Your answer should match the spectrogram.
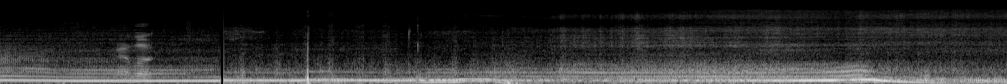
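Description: Outboard jet motors on small aluminum boats running at speed in shallow river water, two engines at once. The nearest boat, a Mercury outboard, gets louder as it comes close, and its engine pitch drops quickly as it passes, near the end.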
